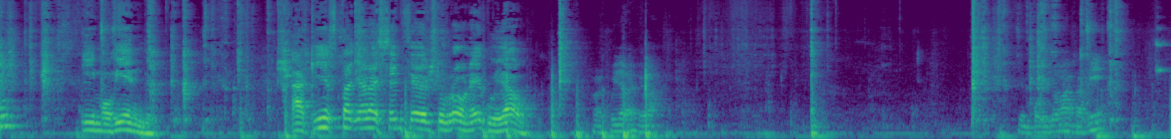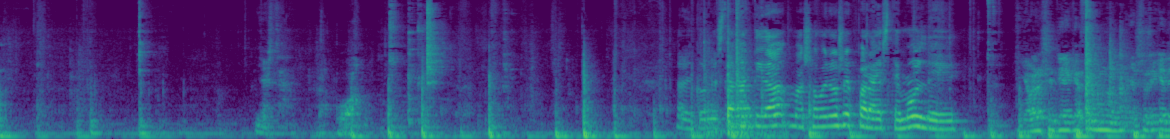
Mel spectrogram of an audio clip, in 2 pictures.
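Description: A wooden spoon scrapes and clinks in a metal pot.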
